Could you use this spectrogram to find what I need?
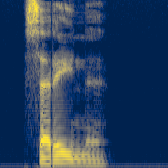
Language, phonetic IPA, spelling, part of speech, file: Polish, [sɛˈrɨjnɨ], seryjny, adjective, Pl-seryjny.ogg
